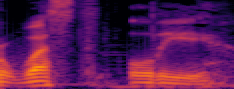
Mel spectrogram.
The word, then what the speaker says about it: Westley: Or is it Wesley or Westley? Wesley. Westley? You hardly pronounce the T.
